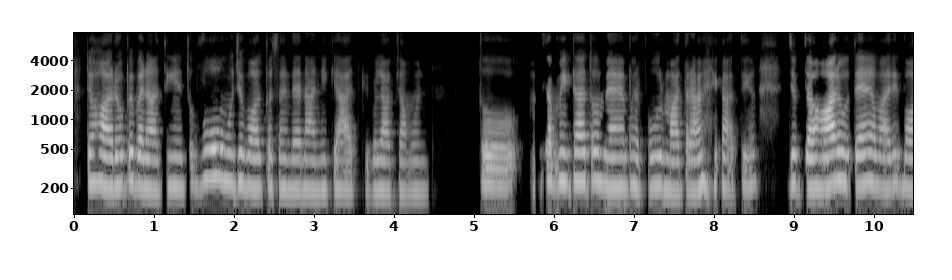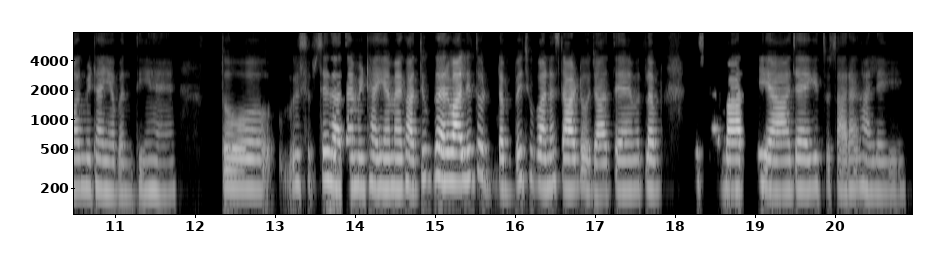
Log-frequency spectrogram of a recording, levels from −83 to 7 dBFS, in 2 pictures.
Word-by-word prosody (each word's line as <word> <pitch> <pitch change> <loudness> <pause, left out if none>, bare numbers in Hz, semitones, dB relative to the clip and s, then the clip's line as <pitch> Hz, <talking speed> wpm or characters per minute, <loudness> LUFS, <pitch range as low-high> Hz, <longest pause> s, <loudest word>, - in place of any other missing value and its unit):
त्योहारों 215 -2 +3
पे 230 - +3
बनाती 200 0 0
हैं 205 -1 -3
तो - - -8
वो 250 +2 +2
मुझे 230 -1 0
बहुत 200 -1 -1
पसंद 200 -1 -4
है 195 - -1
नानी 195 0 -4
के - - -2
हाथ 95 -1 -2
के - - -13
गुलाब 190 -1 -4
जामुन। 185 0 -8 0.7
तो 105 0 -1
मतलब 115 0 -3
मीठा 230 0 +2
तो 230 +1 -1
मैं 205 -2 0
भरपूर 205 0 -3
मात्रा 185 0 -1
में 215 0 -1 0.2
खाती 210 +1 -5
हूँ। 215 +1 -7 0.4
जब 220 +1 -1
त्योहार 205 +2 +7
होते 220 -2 +1
हैं 225 +1 +3
हमारी 210 0 -1
बहुत 200 -1 0
मिठाइयाँ 195 -2 -3
बनती 180 0 -10
हैं 185 -1 -8 0.6
तो 100 - -1 0.9
सबसे 220 +2 -3
ज़्यादा 205 -2 +3
मिठाइयाँ 205 -1 0
मैं 200 0 +3
खाती 200 +2 +1
हूँ। 245 - -10
घर 240 -2 +6
वाले 225 +1 +8
तो 275 - -1
डब्बे 210 -3 -4
छुपाना 215 -4 -1
स्टार्ट 200 -3 +4
हो - - -2
जाते 180 +1 -1
हैं। 190 0 -2
मतलब 195 0 -2 0.4
उसपे 205 -2 -13
बात 195 0 +7 0.2
की 220 -1 0
आ 190 0 +4
जाएगी 200 +1 -1
तो - - -13
सारा 100 -1 -5
खा 200 -2 -5
लेगी। 185 0 -10
200 Hz, 175 wpm, -22 LUFS, 190-215 Hz, 0.9 s, वाले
